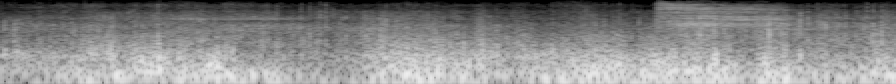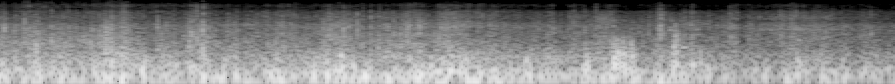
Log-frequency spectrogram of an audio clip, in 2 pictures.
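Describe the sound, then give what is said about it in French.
Steady wind blows across open desert ground at night, a loud, continuous rumbling roar with gusty surges and a brief hissing burst partway through. No voices are heard. “la première nuit, elle est assez particulière parce qu'on pendant, la nuit, j'entends un peu le, vent passer, j'imagine l'espace autour de moi, le désert qui se trouve tout autour de moi.”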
